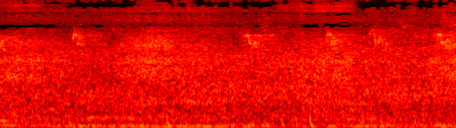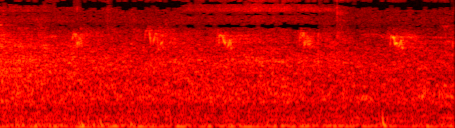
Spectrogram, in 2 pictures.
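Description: A bird calling over and over, short high downward chirps about every half second, over a steady low outdoor rumble.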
